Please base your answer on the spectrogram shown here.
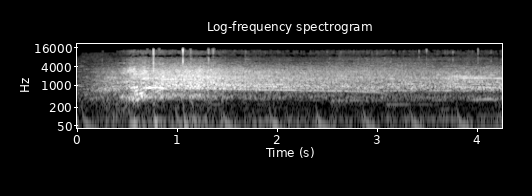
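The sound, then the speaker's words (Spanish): Packed stadium crowd in Cardiff roars as Wales beat Austria 2-1 in a World Cup qualifying playoff. The noise swells quickly in the first half second, then holds as a loud, sustained wall of cheering. “Era el sonido de un público que abarrotaba el estadio donde Gales ganaba a Austria por 2-1, se metía en la final de la repesca para estar en el Mundial de Qatar.”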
